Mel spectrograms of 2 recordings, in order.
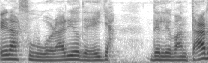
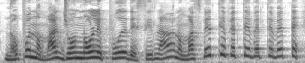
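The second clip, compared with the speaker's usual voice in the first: higher mock frightened vete; replaying the scared dismissal; re-enacted shooing; 7 semitones higher, 3 dB louder than usual. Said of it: "qué más le dijiste". (imitando el susto)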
